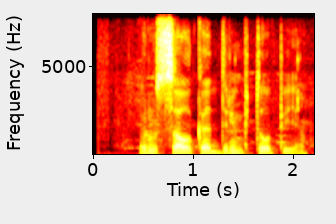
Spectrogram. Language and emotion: Russian, neutral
